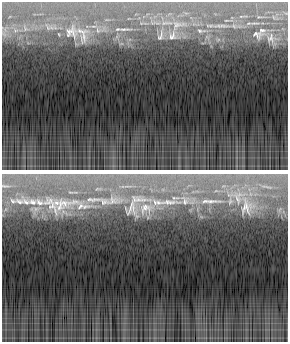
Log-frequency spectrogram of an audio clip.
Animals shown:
Black-throated Blue Warbler (Setophaga caerulescens), Red-eyed Vireo (Vireo olivaceus), Winter Wren (Troglodytes hiemalis)

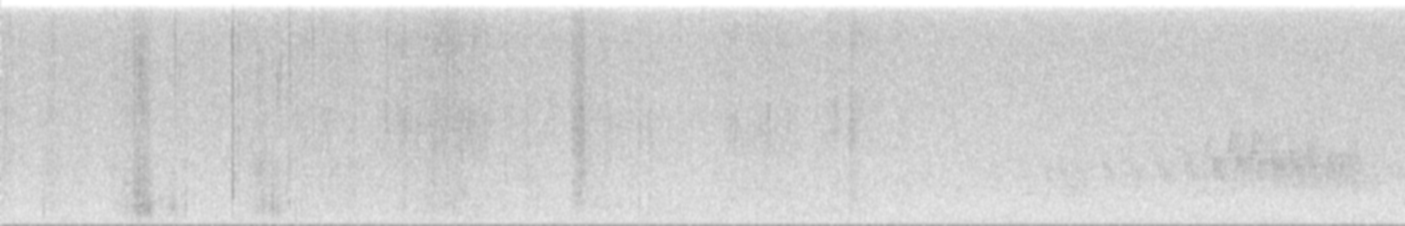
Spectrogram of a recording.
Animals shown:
Northern Waterthrush (Parkesia noveboracensis), Ovenbird (Seiurus aurocapilla)

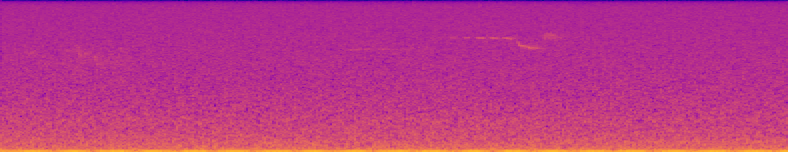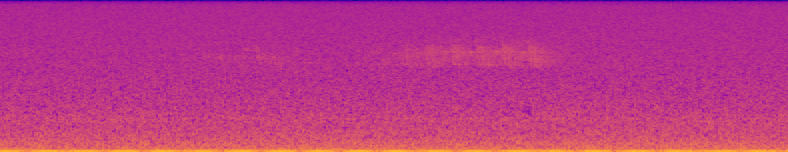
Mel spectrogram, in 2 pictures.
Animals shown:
Ovenbird (Seiurus aurocapilla), Black-throated Green Warbler (Setophaga virens), Purple Finch (Haemorhous purpureus)

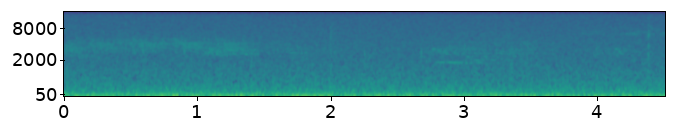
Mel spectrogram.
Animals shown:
Ovenbird (Seiurus aurocapilla), Red-eyed Vireo (Vireo olivaceus), Wood Thrush (Hylocichla mustelina), Black-and-white Warbler (Mniotilta varia)

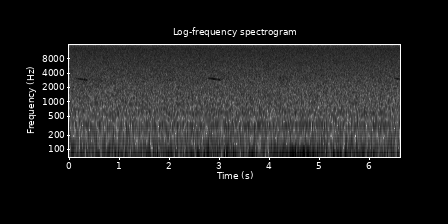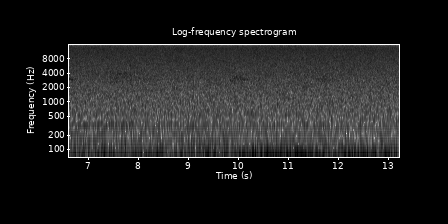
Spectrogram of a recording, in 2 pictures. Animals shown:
Red-eyed Vireo (Vireo olivaceus), Blue Jay (Cyanocitta cristata)

